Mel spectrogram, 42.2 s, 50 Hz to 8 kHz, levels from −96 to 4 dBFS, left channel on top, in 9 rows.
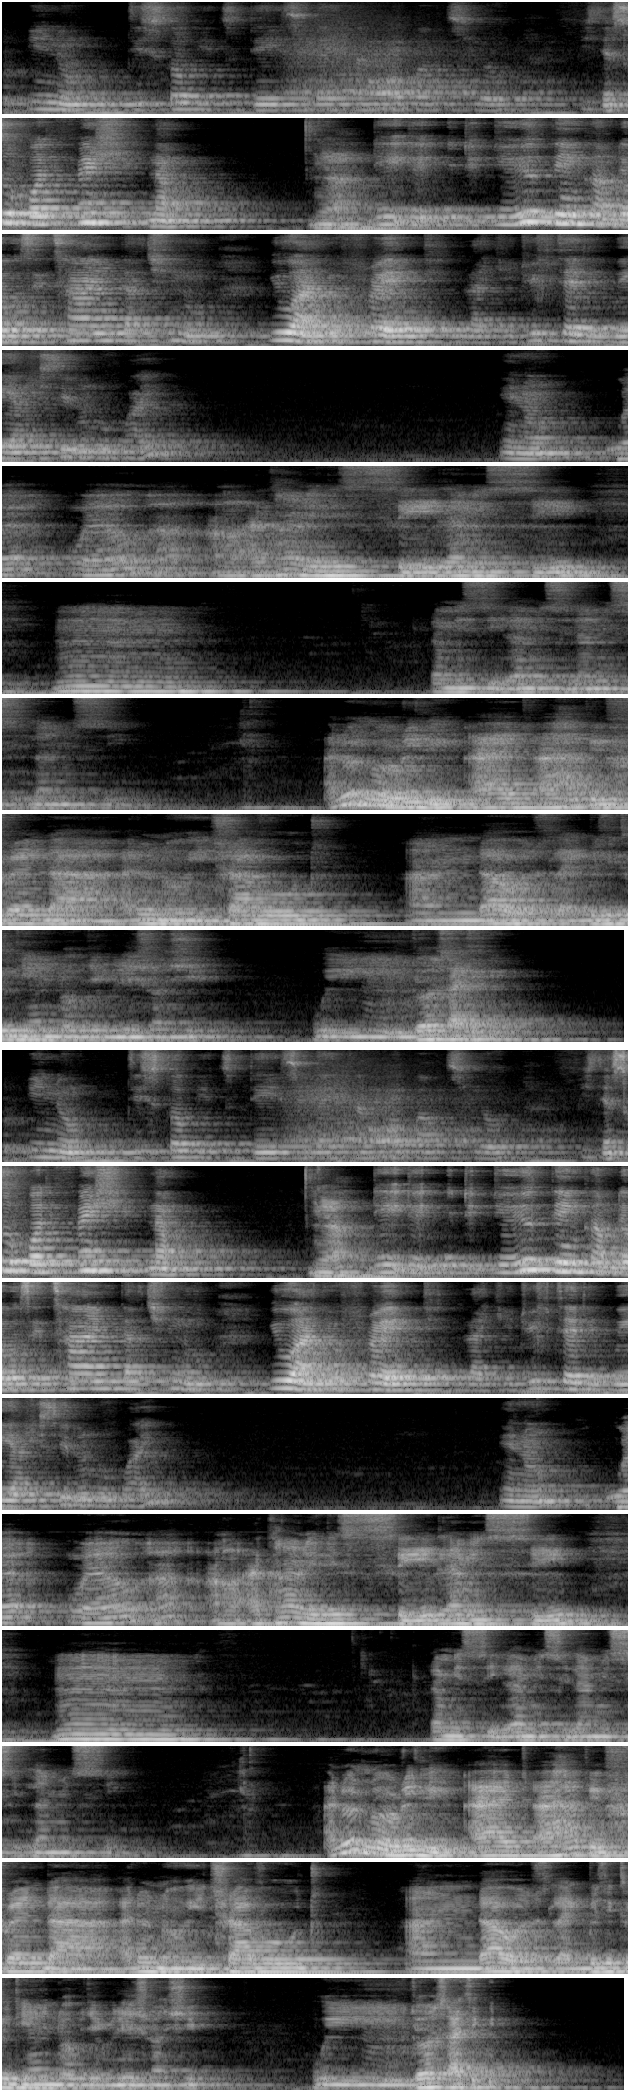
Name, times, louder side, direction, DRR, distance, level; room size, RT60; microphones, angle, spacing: voice 1, 0.2-0.6 1.0-1.6 1.9-3.8 4.3-6.0 7.4-10.9 11.4-12.5 12.8-15.2 17.8-18.2 40.2-40.6, equal, 35° right, 0 dB, 1.1 m, -24 dB
sound 1, 2.1-4.1 4.6-4.7, equal, 10° right, 0.5 m, -40 dB
voice 2, 7.0-7.4 18.6-23.4 23.8-25.0 26.7-29.1 30.0-30.1 30.6-35.3 35.9-39.1 39.9-41.2, right 3 dB, 90° right, 6 dB, 0.4 m, -23 dB
11.5 x 5.9 x 2.5 m, 1.4 s
head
